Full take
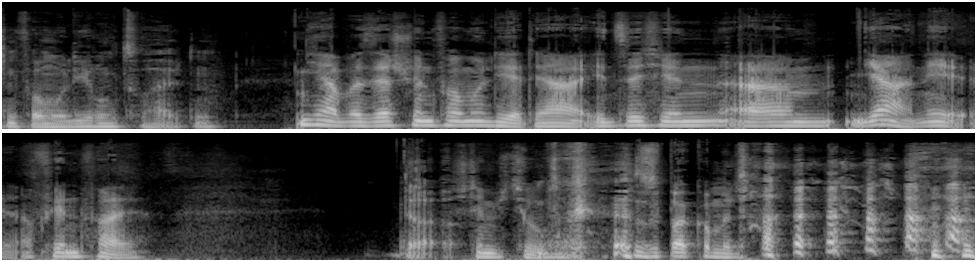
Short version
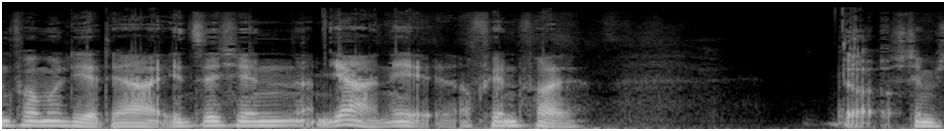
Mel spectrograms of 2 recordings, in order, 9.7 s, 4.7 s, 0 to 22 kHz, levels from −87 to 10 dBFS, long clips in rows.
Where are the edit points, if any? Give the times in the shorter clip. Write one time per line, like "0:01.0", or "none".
0:01.5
